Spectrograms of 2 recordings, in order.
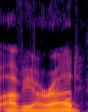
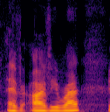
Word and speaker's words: Avi Arad: Avi Arad... Is that how you say it? – Oh, Avi Arad. – Avi Arad.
